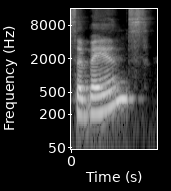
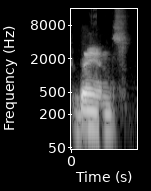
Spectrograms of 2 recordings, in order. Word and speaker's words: Sabaeans: It's not it's and it's from this, how do I pronounce this one right without alluding to the other ones? Sabaeans? Sabaeans, yeah. Sabaeans. Sabaeans. Yeah, the other ones are Sabians.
